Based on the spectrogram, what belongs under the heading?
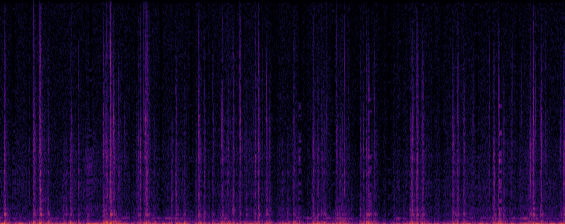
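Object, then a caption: Cotton pillow filled with cherry pits. A flat cotton canvas pillow filled with cherry pits and printed with cherries lies on a table and is scratched and tapped with the short fingernails and fingertips of both hands. The result is a steady, dense, low patter of muffled taps and rustling scratches, with quick bright clicks that die away almost instantly.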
